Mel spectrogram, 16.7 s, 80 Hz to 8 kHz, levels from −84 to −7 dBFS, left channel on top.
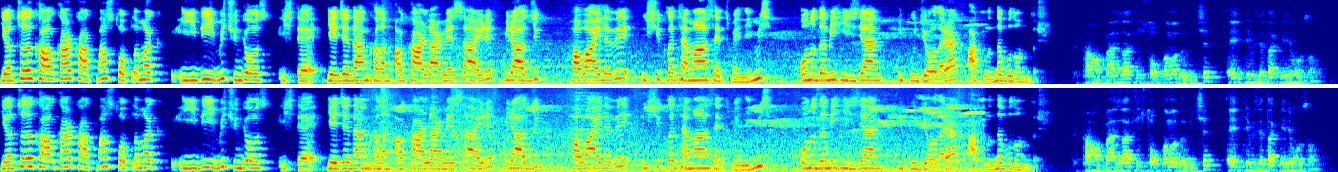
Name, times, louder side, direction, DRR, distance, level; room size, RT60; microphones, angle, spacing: voice 1, 0.0-6.8 7.2-9.6 10.0-13.1, left 3 dB, 25° left, 0.4 m, -24 dB
sound 1, 4.5-12.3, right 5 dB, 65° right, 0.4 m, -34 dB
voice 2, 13.5-16.5, right 3 dB, 90° right, 1.0 m, -37 dB
3.7 x 3.4 x 2.6 m
head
